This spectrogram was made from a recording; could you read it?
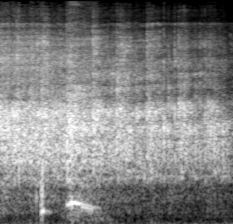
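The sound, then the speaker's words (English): A round of applause celebrating Disneyland finally reopening after over a year: dense, steady clapping from many hands forming a continuous crackling roar that holds at an even, moderately loud level for a couple of seconds, with no one speaking. “Yep, it deserves a round of applause.”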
